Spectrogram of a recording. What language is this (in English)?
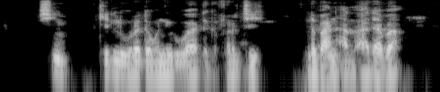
Hausa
